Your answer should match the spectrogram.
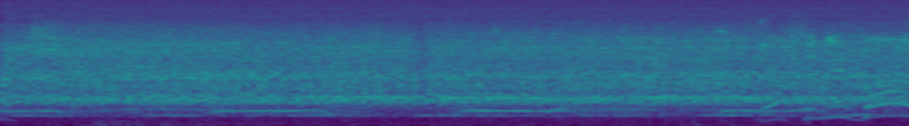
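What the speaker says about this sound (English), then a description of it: "you can hear the crowd coming in" Crowd noise swells in the arena at an ASU college basketball game during a home run, a steady roar of fans with a commentator talking over it.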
